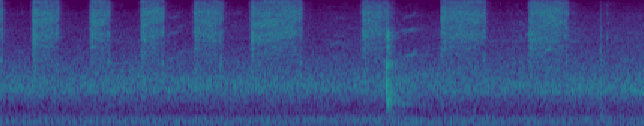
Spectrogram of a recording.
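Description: Aerosol can spraying rust-protective paint onto a tow hitch: a run of short hissing bursts with brief gaps between them, close and steady, with a faint clunk partway through.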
